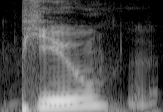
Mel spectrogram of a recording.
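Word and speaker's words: Pugh: general plot you got Florence pew pew the gh is silent who we know from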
